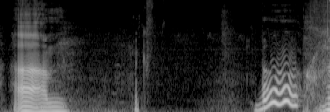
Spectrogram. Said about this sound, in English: Just heard the dog in the distance.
